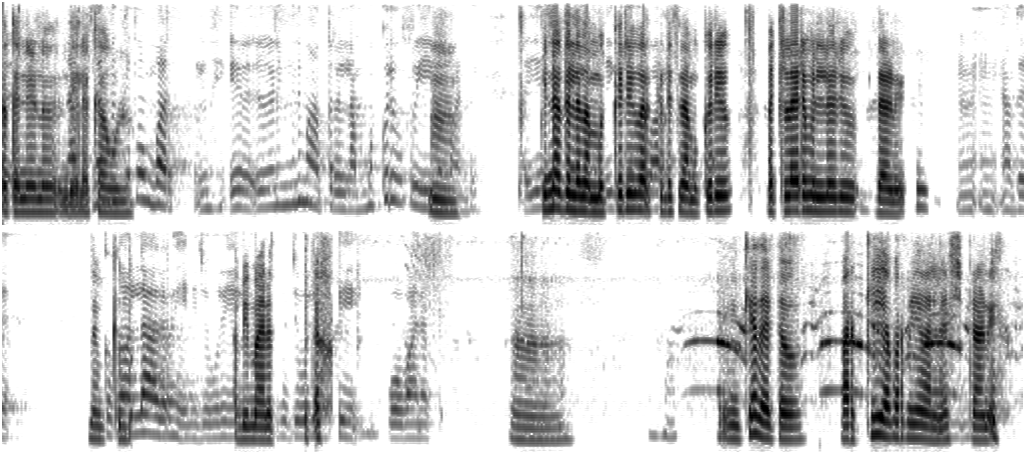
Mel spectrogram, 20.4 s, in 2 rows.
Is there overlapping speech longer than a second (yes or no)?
yes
